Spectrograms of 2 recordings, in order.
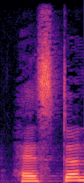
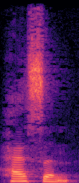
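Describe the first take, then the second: First: हेस्टन with t after s; T sounded. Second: हैसन with no t; silent T. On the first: Teacher showing the misreading, हेस्टन with t sounded. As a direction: say हेस्टन as "hes-tan". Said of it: "नहीं". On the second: Teacher correcting the misreading, हैसन without t. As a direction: say हैसन as "hay-san". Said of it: "इसको हम पढ़ेंगे". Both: Shown as a demonstration.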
